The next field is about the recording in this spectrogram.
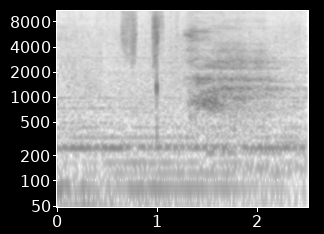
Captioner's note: sighs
